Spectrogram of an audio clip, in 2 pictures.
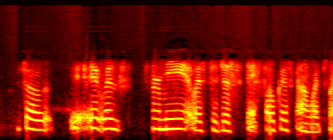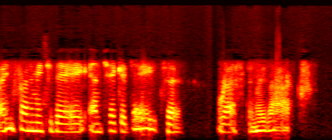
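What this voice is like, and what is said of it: Scratchy voice. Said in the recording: “My voice is so scratchy today”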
